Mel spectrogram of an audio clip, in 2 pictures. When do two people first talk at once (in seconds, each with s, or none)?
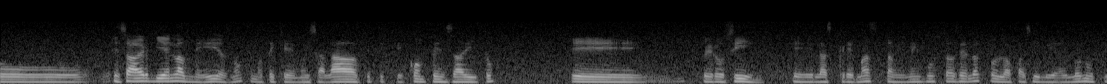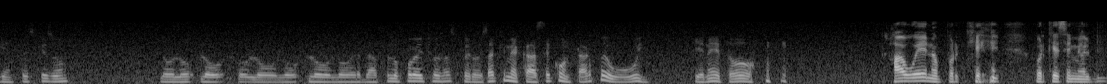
none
